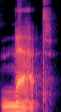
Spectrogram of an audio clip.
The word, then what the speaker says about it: gnat: In this word, this is pronounced nat. The G is silent because it's at the beginning of the word.nat.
